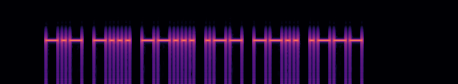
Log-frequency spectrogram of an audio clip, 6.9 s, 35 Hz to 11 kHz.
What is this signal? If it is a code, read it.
Morse code, heard as a keyed tone, about 19 wpm, 700 Hz. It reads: KB7WZJ
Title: USA Call Signs 20wpm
